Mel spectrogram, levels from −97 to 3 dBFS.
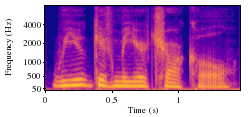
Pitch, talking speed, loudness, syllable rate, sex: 155 Hz, 245 wpm, -17 LUFS, 5.1 syllables/s, male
